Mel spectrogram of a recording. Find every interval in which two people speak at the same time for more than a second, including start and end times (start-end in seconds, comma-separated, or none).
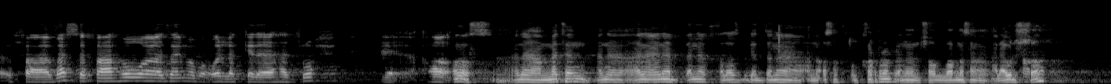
none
